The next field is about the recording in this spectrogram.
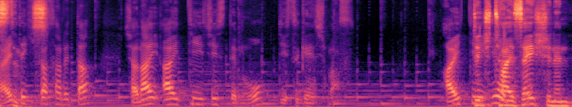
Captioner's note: speaks in Japanese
